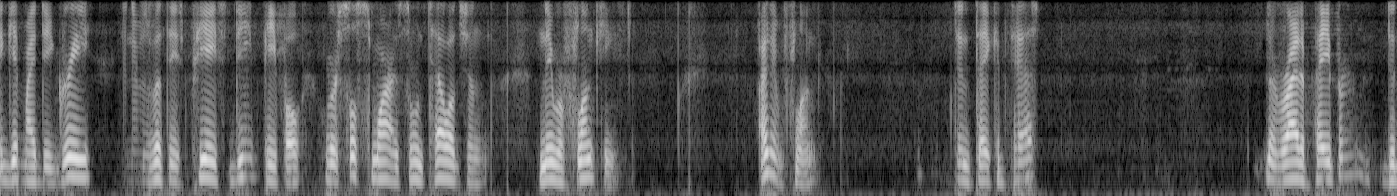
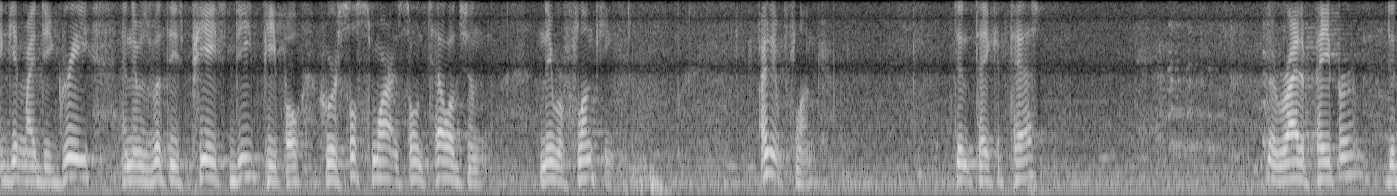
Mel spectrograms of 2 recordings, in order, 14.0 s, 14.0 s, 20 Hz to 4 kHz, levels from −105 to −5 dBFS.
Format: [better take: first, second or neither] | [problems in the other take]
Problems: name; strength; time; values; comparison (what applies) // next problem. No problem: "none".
second | noise reduction (neural separator model SepFormer WHAM!)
